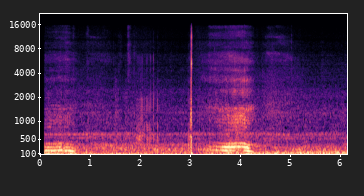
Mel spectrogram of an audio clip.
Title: snoring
